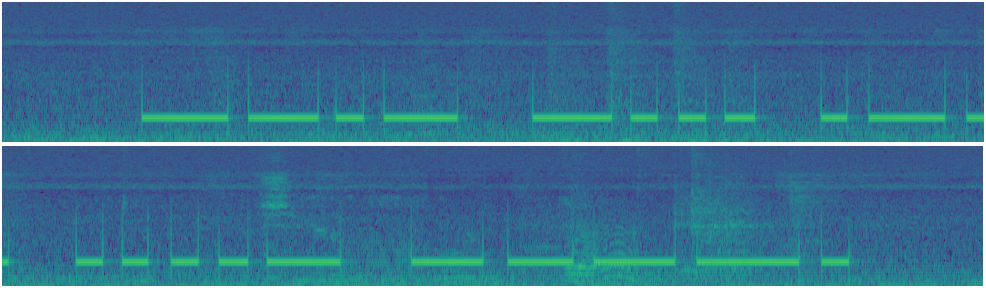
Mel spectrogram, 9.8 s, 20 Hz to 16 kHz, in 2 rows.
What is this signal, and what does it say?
Morse code, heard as a keyed tone, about 10 wpm, 660 Hz, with the noise of a cafe. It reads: QBR49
